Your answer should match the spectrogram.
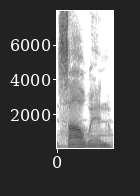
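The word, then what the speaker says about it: Samhain: it's go back to ancient Celtic celebrations particularly sawin or cwin where the S so of the word rhymes with cow the pronunciation coming from the Irish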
